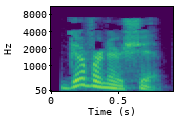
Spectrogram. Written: governorship

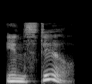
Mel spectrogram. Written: instill

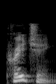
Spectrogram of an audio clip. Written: preaching

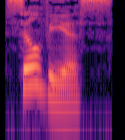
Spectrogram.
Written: Silvius

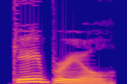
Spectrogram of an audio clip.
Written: gabriell

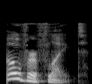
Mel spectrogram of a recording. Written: overflight

